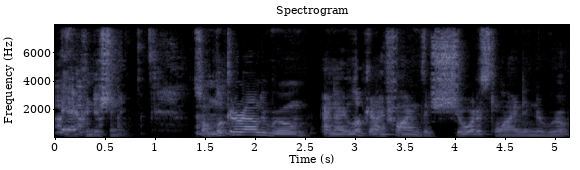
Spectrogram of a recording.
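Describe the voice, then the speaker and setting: A man with a New York accent talks at a fairly quick pace. His voice is fairly low in pitch, with lively intonation. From New York City, Queens (Forest Hills). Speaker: accountant, small business owner. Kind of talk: casual interview. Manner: animated, joking.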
